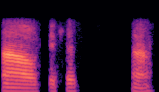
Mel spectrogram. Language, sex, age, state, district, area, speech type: Gujarati, male, 18-30, Gujarat, Surat, urban, conversation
